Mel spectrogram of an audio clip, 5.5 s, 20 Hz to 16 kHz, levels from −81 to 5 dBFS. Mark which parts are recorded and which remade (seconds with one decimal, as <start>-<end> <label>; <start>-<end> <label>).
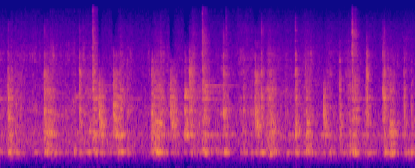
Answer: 0.0-0.4 recorded; 0.4-1.6 remade; 1.6-2.1 recorded; 2.1-4.2 remade; 4.2-5.5 recorded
